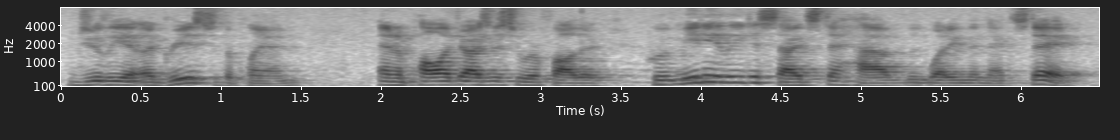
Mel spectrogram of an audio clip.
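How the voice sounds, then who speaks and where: A man's voice: medium pitch, lively intonation, a little fast, dark tone. A man narrating a comic storybook script with casual slang, recorded in an echoey room.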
